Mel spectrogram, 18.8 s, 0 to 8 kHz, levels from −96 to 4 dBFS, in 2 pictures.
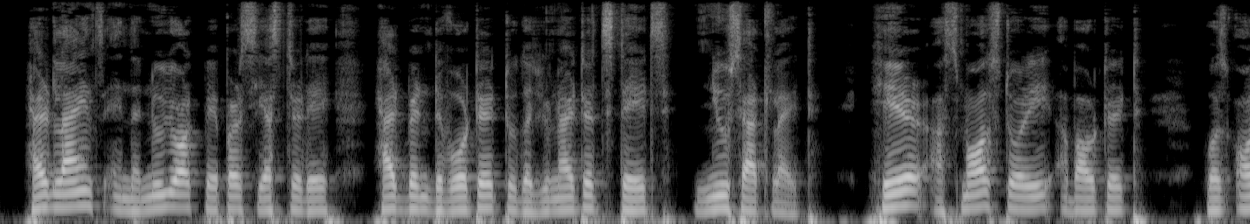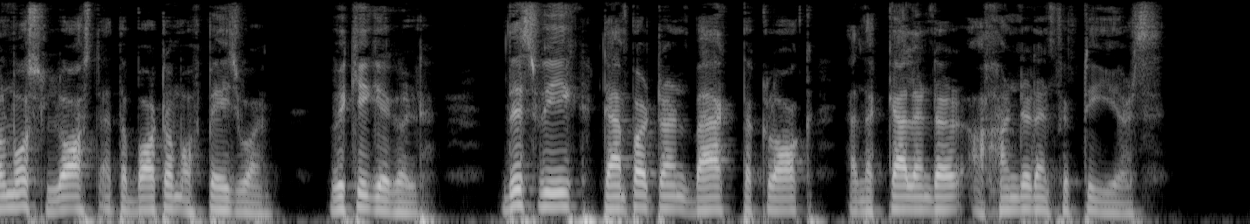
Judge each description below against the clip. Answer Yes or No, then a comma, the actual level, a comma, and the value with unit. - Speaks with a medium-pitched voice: No, low, 120 Hz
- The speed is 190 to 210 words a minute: No, average, 155 wpm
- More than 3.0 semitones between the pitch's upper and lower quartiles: No, narrow, 2.5 semitones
